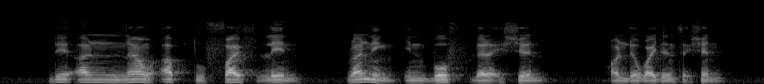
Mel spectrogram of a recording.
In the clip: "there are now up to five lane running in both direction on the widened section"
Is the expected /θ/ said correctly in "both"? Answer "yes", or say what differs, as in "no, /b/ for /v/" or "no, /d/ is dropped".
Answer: no, /f/ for /θ/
